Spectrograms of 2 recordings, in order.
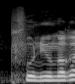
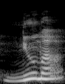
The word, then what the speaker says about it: pneuma: pneuma, pneuma, 푸뉴마가 아니라 뉴마 발음은요.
